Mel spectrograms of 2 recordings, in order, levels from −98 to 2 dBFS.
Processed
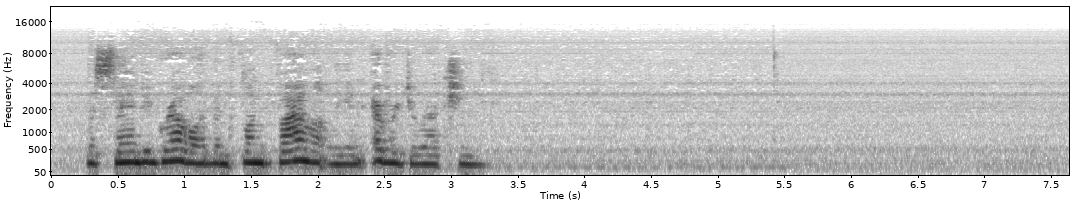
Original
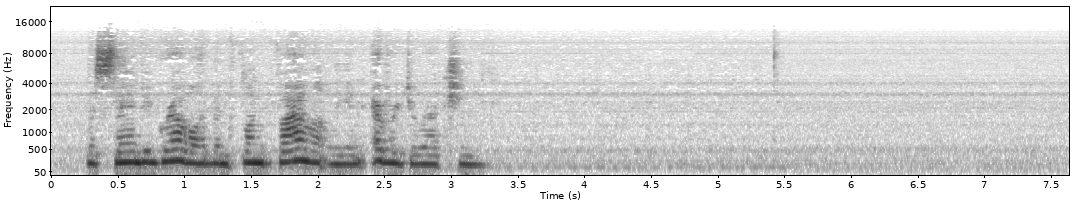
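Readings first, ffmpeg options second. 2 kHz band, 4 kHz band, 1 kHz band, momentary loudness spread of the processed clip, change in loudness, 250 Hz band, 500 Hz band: +6.0 dB, +4.0 dB, +6.0 dB, 11 LU, +5.5 dB, +6.0 dB, +6.0 dB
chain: -filter_complex "[0:a]acrossover=split=6000[s0][s1];[s1]acompressor=threshold=0.00158:ratio=4:attack=1:release=60[s2];[s0][s2]amix=inputs=2:normalize=0,volume=2"

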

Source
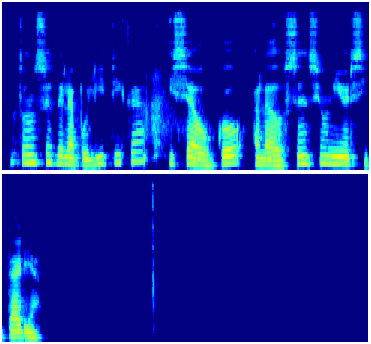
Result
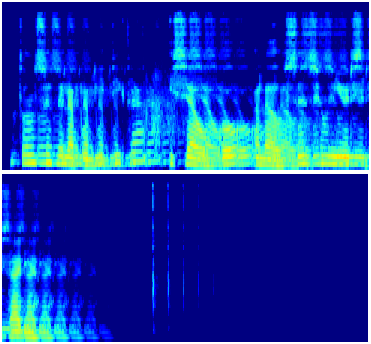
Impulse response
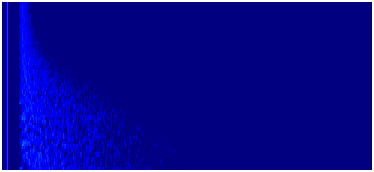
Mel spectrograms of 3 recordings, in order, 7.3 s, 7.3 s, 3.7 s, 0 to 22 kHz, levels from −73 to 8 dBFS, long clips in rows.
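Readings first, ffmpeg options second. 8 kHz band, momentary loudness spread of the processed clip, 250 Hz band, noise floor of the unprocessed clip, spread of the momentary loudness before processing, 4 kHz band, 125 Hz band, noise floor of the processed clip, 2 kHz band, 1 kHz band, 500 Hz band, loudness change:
+2.0 dB, 15 LU, +2.0 dB, -84 dBFS, 14 LU, +2.0 dB, +2.0 dB, -81 dBFS, +2.0 dB, +2.0 dB, +2.0 dB, +2.0 dB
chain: -af "aecho=1:1:151|302|453|604|755:0.422|0.186|0.0816|0.0359|0.0158,volume=1.12"

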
